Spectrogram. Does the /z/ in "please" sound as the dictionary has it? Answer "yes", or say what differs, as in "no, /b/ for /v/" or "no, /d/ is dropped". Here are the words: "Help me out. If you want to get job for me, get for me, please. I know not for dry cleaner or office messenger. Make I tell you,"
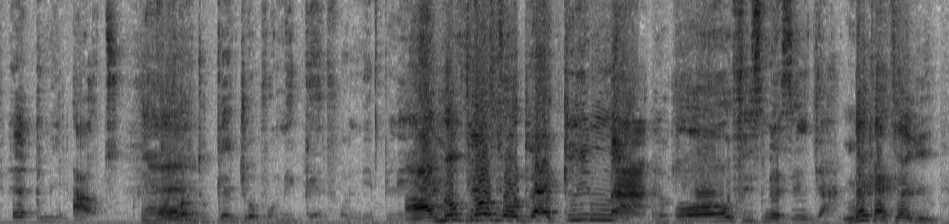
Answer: no, /z/ is dropped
